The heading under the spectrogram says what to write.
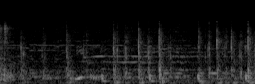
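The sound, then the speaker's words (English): Rapid, sharp clicking of buckling-spring mechanical keyboard keys, each giving a click-clack on the way down and on the way up, a steady run of bright clacks like fast typing, with a faint murmur of voice underneath. “So what you actually hear when you press on them is a click-clack on the way down and on the way up.”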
